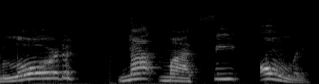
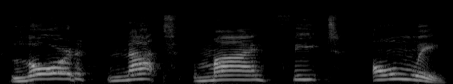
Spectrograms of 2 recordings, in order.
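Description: First: Eager Peter. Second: Loud Lord, then drawn-out slow plea; eager Peter. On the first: Peter begging Jesus, loud urgent plea. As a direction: Lord called out loud, rest slow and urgent. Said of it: "Simon Peter saith unto him". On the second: Peter pleading with Jesus, slow loud plea. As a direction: plead it slowly and loudly. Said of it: "Oh my goodness". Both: Acted.

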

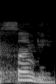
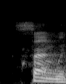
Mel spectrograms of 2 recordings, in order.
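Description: First: Sangue as "SAN-ghi", silent U; Portuguese pronunciation. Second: Sangue as "SAN-gweh"; Italian pronunciation. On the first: Teacher translates for students, sangue in Portuguese without the U. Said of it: "em português". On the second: Teacher contrasts with Portuguese, sangue in Italian with "gw". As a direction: sound the U in sangue. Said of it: "em italiano". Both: Shown as a demonstration.

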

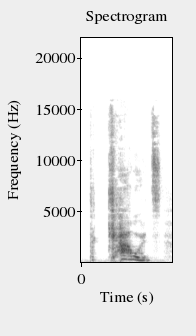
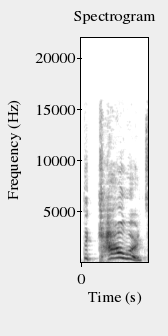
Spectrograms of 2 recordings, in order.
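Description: First: High, soft sobbing words; tearful whisper. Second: High, louder sobbing cry; sobbing outcry. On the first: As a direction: choke it out through tears. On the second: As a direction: break out in grief and anger. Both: Acted. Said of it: "sobbed Susan".

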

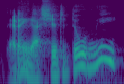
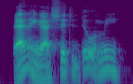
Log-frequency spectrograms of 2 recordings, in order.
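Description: First: Soft, dismissive brush-off. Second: Shutting down condescending people, with "That" stressed; repeated, stress on That. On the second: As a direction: lean on "That" to dismiss it. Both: Shown as a demonstration.

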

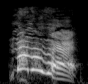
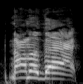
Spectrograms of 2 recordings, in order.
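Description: First: "None" jumps much higher; high scoffing "None of that"; pitched-up mock scoff; mock dismissal. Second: Said in the usual way. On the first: Shown as a demonstration. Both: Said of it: "repeated with different delivery".

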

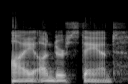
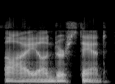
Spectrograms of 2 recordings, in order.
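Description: First: Sheepish, caught-out admission; guilty voice. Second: Said in the usual way. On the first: Pretend. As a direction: say it like you've been caught red handed. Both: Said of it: "that was my guilty voice".

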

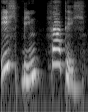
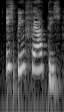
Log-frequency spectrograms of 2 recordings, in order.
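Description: First: Slow, careful Ich bin fertig; slow model phrase. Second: Ich bin fertig repeated higher and slower; higher repetition. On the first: Teacher slowly modelling the phrase for students. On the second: Teacher repeating the phrase slowly for students. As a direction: lift the repeat up, unhurried. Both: Shown as a demonstration. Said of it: "Also gut".

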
